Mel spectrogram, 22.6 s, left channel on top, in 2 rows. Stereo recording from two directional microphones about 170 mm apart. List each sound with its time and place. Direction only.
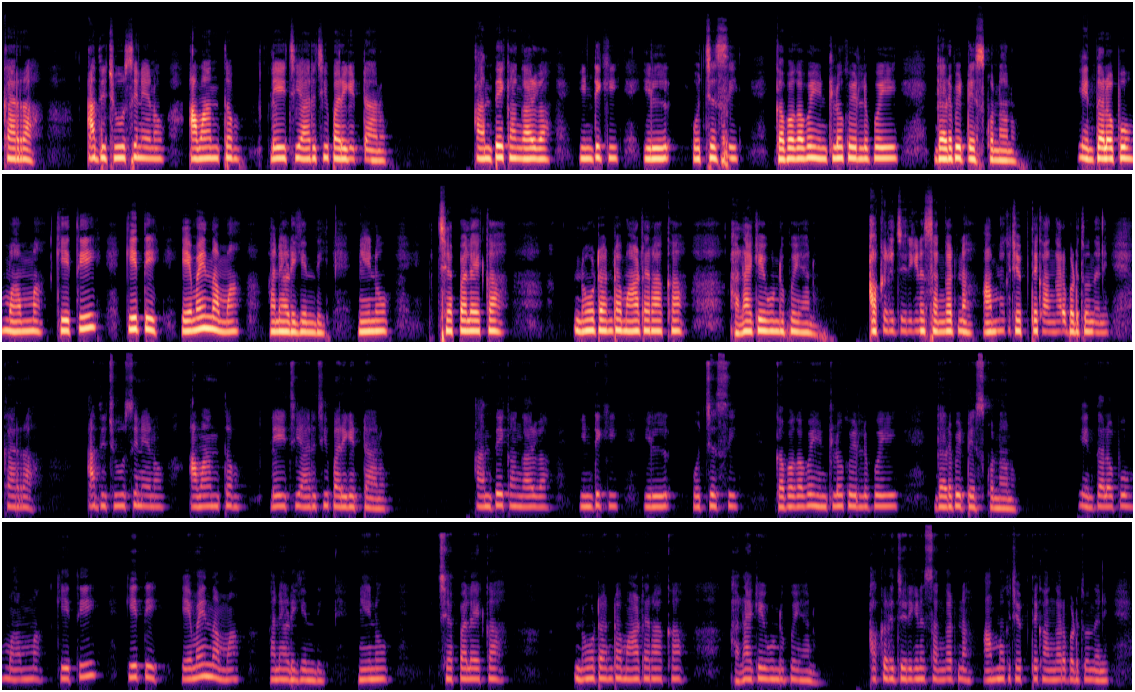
0.0 s speech: 50° left (ahead or behind)
20.0 s speech: 60° left (ahead or behind)
20.4 s a woman's voice: 45° left (ahead or behind)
